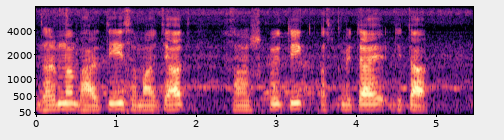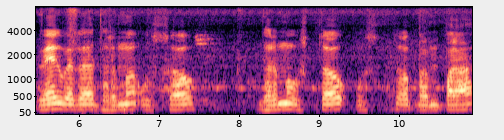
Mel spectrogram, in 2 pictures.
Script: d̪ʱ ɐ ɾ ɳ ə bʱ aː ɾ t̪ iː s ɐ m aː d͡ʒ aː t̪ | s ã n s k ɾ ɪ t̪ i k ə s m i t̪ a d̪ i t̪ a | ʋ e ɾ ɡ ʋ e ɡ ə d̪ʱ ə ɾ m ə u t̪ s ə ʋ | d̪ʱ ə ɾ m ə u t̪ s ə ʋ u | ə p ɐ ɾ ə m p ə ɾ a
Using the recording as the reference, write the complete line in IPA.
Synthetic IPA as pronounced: d̪ʱ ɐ ɾ m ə bʱ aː ɾ t̪ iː s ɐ m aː d͡ʒ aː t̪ | s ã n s k ɾ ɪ t̪ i k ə s m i t̪ a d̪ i t̪ a | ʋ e ɡ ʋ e ɡ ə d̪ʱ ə ɾ m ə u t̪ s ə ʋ | d̪ʱ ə ɾ m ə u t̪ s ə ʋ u | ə p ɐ ɾ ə m p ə ɾ a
